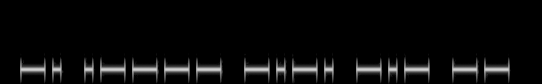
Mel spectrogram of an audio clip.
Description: Morse code, heard as a keyed tone, about 15 wpm, 700 Hz. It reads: N1CKM
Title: USA Call Signs - 5 Characters - Repeated 3x - 15wpm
